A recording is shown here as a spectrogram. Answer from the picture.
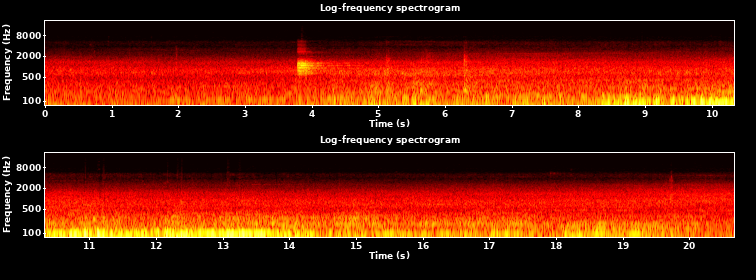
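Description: Road traffic on a busy multi-lane city street: a steady low rumble of passing vehicles that grows louder for several seconds in the middle as traffic passes nearer, then eases off. A brief voice is heard about four seconds in.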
